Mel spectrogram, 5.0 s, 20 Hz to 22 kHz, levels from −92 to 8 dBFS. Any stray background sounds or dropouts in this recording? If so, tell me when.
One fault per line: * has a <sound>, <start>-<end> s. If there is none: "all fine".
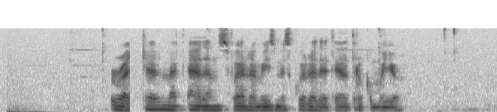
* has a dropout, 1.3-1.4 s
